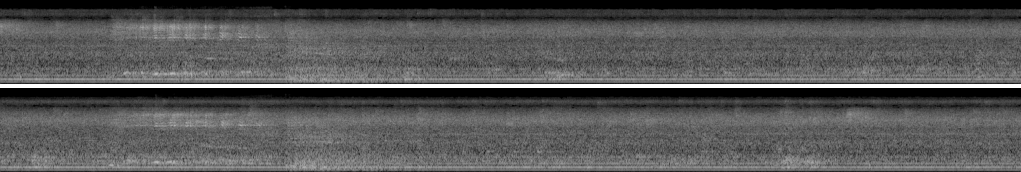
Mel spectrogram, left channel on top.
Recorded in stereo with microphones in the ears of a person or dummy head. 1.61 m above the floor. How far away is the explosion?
About 2.5 m.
